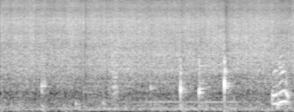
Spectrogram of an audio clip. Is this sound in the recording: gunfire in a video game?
no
